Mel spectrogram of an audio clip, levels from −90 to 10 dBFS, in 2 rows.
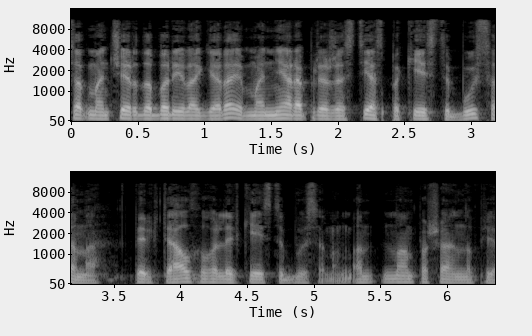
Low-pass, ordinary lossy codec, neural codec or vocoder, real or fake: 10.8 kHz; MP3, 48 kbps; codec, 24 kHz, 0.9 kbps, WavTokenizer, medium speech release version 1; fake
